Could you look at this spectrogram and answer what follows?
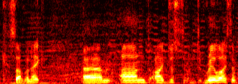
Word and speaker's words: Savernake: I'm currently in Savernake Forest, or Savernake, whichever way you want to pronounce it. The locals call it Savernake, even though it's written Nake, Savernake.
